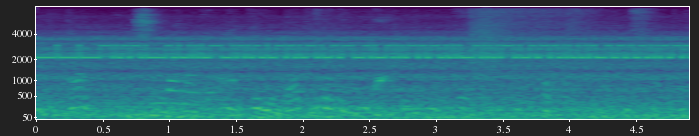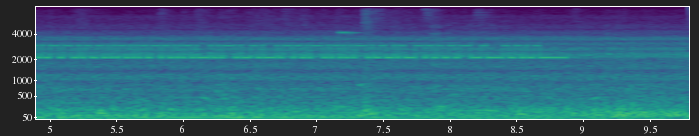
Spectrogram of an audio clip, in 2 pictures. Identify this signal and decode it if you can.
RTTY (45.45 baud, 850 Hz shift), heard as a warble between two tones, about 2550 Hz centre, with radio static and the noise inside a bus. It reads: PYODP AUOGR NXREU FBIIS ANISS SKEUK EDEWB IOVIW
